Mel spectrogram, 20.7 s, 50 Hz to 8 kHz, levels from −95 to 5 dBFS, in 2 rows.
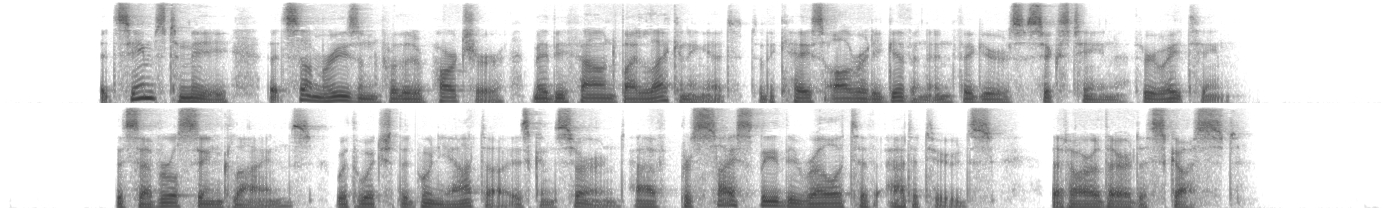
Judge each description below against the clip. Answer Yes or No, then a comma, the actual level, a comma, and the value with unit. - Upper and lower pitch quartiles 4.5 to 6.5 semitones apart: No, average, 2.9 semitones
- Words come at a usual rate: No, slow, 125 wpm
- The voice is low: Yes, very low, 90 Hz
